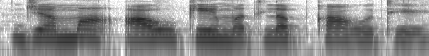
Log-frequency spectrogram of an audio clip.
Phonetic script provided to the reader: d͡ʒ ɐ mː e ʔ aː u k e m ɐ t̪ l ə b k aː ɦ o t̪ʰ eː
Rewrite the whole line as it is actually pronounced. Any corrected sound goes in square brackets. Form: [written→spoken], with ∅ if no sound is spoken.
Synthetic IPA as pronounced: d͡ʒ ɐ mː [e→a] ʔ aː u k e m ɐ t̪ l ə b k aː ɦ o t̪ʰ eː

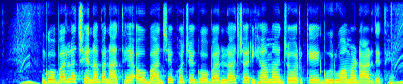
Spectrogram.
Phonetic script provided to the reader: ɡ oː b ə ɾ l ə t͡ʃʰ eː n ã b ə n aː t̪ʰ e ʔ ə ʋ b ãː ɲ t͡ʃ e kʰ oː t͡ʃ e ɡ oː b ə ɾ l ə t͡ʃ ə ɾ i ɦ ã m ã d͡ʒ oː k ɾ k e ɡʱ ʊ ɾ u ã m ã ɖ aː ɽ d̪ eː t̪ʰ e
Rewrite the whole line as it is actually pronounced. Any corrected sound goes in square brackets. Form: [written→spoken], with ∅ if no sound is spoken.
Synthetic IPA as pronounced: ɡ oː b ə ɾ l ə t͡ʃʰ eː n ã b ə n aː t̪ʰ e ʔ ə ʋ b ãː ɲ t͡ʃ e kʰ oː t͡ʃ e ɡ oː b ə ɾ l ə t͡ʃ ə ɾ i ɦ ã m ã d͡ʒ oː [k→∅] ɾ k e ɡʱ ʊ ɾ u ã m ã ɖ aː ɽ d̪ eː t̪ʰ e

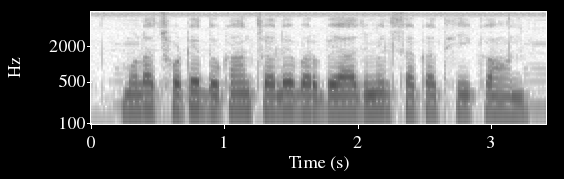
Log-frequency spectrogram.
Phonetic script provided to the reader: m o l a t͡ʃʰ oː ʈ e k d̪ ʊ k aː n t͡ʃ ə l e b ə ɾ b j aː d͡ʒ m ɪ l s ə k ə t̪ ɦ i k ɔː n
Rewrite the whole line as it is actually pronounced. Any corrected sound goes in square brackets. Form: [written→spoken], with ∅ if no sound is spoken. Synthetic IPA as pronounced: m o l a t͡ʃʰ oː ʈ e [k→∅] d̪ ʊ k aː n t͡ʃ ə l e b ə ɾ b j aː d͡ʒ m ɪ l s ə k ə t̪ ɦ i k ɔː n

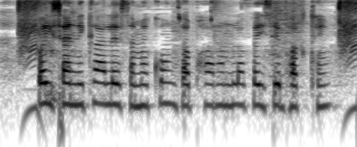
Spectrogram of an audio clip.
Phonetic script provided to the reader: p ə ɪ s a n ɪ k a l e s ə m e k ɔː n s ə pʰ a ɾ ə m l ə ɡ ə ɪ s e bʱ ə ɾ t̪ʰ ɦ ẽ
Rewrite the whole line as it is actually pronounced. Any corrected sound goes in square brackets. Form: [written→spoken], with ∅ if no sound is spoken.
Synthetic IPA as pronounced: p ə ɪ s a n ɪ k a l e s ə m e k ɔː n s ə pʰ a ɾ ə m l ə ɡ ə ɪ s e bʱ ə ɾ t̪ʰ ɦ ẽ

